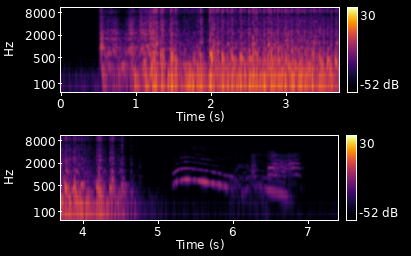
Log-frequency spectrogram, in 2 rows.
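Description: An abandoned 1966 Cadillac Eldorado that sat for 40 years roars loudly for about four seconds, then cuts out abruptly, followed by short gliding vocal sounds.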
